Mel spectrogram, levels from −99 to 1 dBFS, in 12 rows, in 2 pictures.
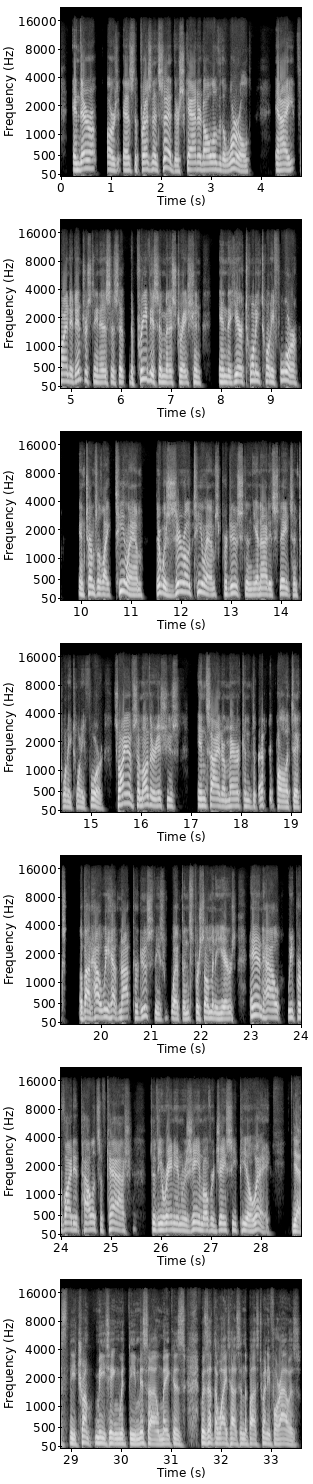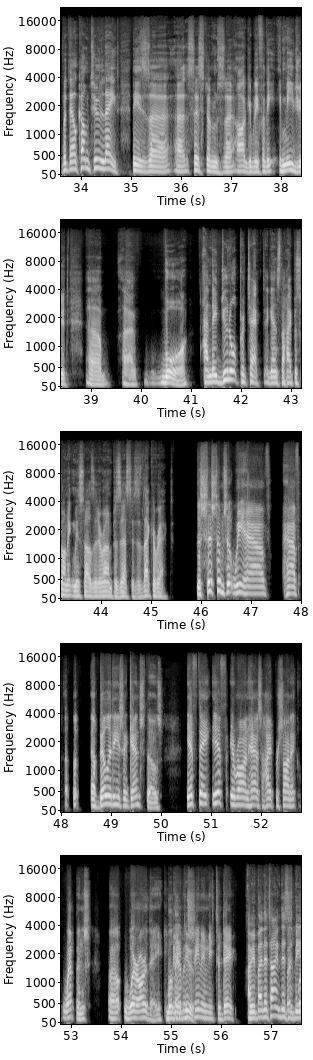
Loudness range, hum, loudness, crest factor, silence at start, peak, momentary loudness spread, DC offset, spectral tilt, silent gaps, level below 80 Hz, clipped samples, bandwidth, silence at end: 1 LU; none; -17 LUFS; 14 dB; 0.25 s; -4 dBFS; 7 LU; under 0.1%; -5 dB/octave; 45.58-45.62 s; -56 dBFS; under 0.1%; 17.5 kHz; 0 s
